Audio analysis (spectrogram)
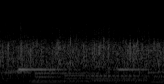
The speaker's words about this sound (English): Clap your hands and praise God for it.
